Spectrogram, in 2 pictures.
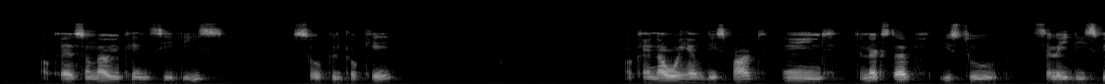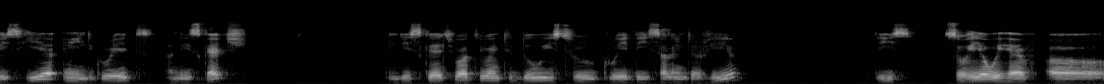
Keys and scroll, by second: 5.3 Home, 15.7 alt+Tab.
